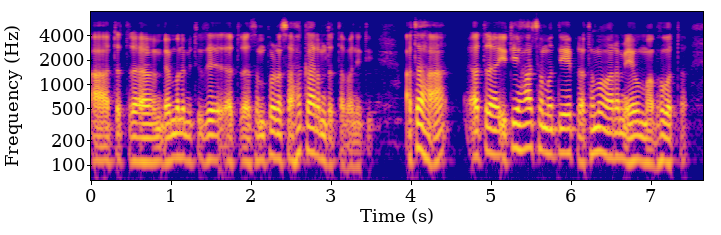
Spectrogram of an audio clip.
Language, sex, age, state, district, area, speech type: Sanskrit, male, 45-60, Karnataka, Uttara Kannada, urban, spontaneous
